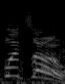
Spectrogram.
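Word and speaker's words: Blitzø: hey that sounds like blitzo the O is silent hey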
